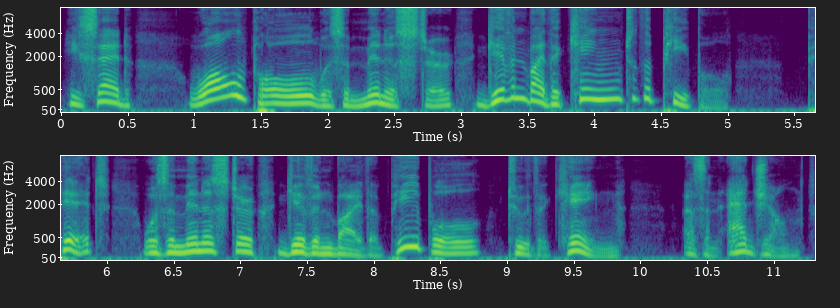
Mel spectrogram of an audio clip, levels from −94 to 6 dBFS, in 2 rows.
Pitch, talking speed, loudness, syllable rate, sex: 150 Hz, 140 wpm, -17 LUFS, 4.2 syllables/s, male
